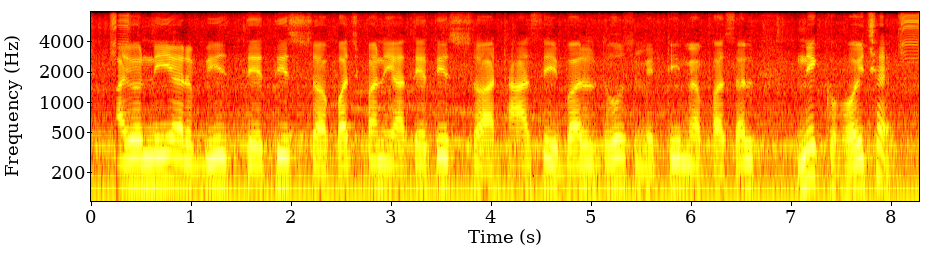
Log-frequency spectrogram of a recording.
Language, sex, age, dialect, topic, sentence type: Maithili, male, 31-35, Angika, agriculture, question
